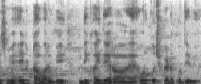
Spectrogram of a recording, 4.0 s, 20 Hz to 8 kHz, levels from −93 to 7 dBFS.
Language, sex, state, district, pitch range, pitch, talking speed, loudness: Hindi, male, Uttar Pradesh, Shamli, 125-140 Hz, 135 Hz, 195 wpm, -14 LUFS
